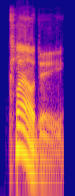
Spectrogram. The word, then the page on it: cloudy: British English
